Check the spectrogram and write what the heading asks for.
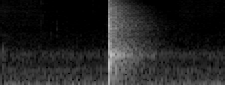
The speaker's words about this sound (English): I'm going to clap again.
